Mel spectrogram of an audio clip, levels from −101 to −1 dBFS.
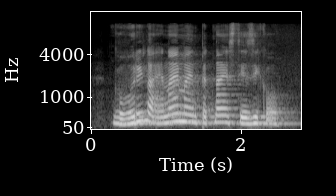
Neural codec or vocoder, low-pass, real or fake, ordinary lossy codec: none; 10.8 kHz; real; none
